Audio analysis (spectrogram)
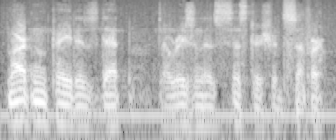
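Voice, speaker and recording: A very low, forceful male voice as a grave but gentle American frontier marshal. He is halting and courteous in the understated style of radio western drama. The old recording has a clear hum and noise. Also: steady tone, heavily acted, low-quality recording. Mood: weary, matter-of-fact. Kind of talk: 1950s radio western acting.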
